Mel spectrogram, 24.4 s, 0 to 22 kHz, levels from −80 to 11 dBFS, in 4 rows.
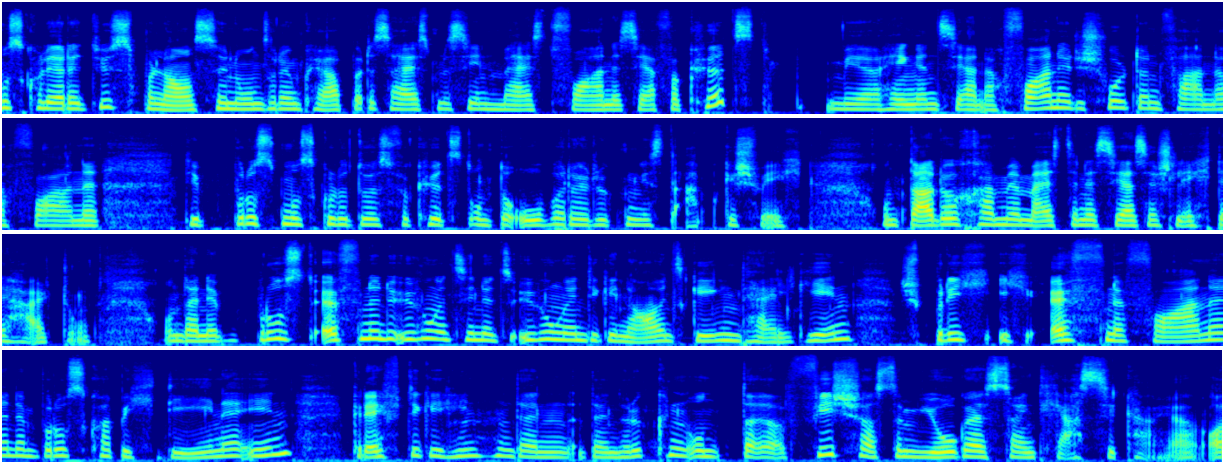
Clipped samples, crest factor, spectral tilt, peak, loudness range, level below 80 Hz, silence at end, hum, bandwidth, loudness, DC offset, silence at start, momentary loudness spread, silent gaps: under 0.1%; 22 dB; -4.5 dB/octave; -8 dBFS; 2 LU; -58 dBFS; 0 s; none; 18.5 kHz; -30 LUFS; under 0.1%; 0 s; 8 LU; none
